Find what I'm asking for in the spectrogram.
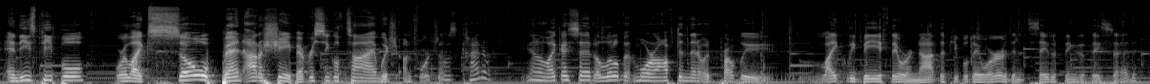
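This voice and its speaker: A man's voice: fast talker, soft background music. A man streaming a building game, telling rambling stories in a loose, casual way and often correcting himself mid-sentence. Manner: rambling, self-correcting, swings into high mimicry. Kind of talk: casual storytelling while playing.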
